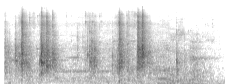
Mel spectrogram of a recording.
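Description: A wooden hand loom clacks rhythmically.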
